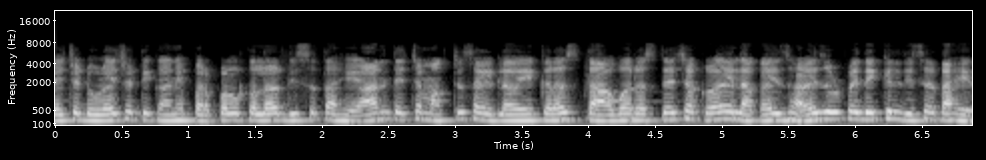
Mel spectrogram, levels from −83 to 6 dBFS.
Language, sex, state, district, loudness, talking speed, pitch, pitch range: Marathi, female, Maharashtra, Dhule, -14 LUFS, 190 wpm, 190 Hz, 180-205 Hz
